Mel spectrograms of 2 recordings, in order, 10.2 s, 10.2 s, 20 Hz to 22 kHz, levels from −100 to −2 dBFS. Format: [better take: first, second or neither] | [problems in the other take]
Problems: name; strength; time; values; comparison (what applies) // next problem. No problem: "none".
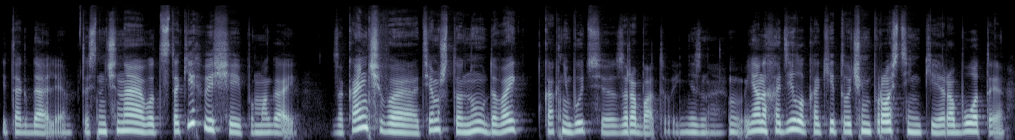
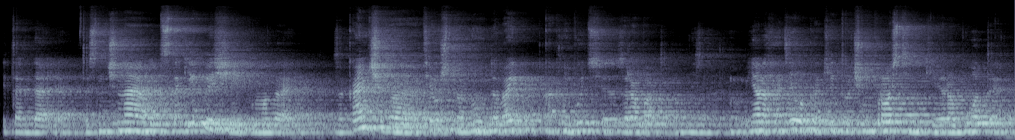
first | off-mic speech; far // room echo; noticeable; dies away in 2.2 s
